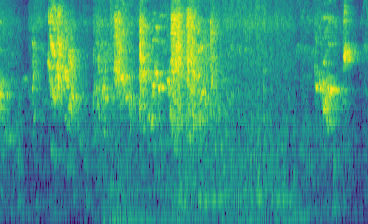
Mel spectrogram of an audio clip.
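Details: Budgerigar chatter: a run of sharp, high scratchy chirps and squawks in uneven bursts, with a softer warbled note near the end and faint low rustling underneath.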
